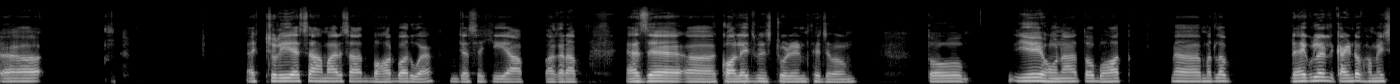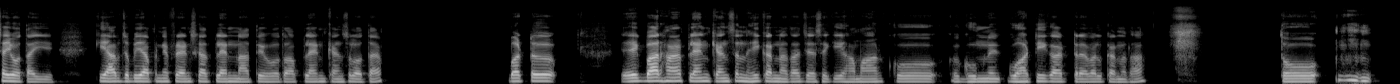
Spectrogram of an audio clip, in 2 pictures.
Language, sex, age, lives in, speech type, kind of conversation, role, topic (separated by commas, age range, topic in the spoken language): Hindi, male, 20-24, India, conversation, podcast, guest, Jab kisi trip par tumhara plan fail ho gaya, toh tumne situation ko kaise handle kiya?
